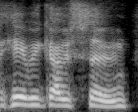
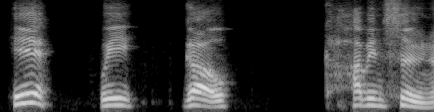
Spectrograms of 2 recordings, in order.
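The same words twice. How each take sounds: First: Said in the usual way. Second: Slow, lightly put-on Italian accent, stretching here; mock the journalist's Italian accent, drawn out; Romano's Italian accent. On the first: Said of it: "When he said". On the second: Streamer imitating the transfer journalist's post, in a light Italian accent. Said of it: "the A sounded like part of his Italian accent".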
